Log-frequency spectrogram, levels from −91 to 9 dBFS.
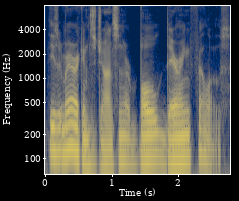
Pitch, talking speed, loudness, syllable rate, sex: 95 Hz, 150 wpm, -16 LUFS, 5.5 syllables/s, male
